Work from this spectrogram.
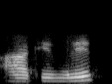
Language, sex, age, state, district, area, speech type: Hindi, male, 18-30, Uttar Pradesh, Mirzapur, urban, conversation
